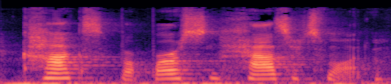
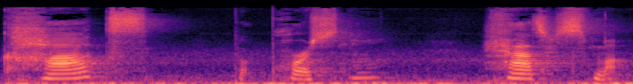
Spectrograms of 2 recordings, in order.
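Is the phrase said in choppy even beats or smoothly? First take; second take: smoothly; choppy beats. First: It flows smoothly at a natural speaking rhythm. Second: It is chopped into four even, punched beats. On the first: The speaker calls it right. "普通の方がいいですね" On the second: The speaker calls it wrong. "パンパンパンパンって感じですね"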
